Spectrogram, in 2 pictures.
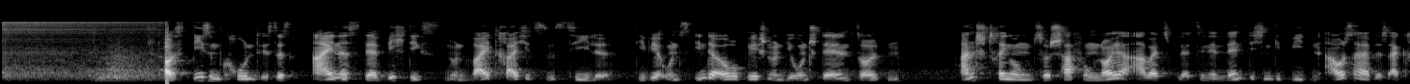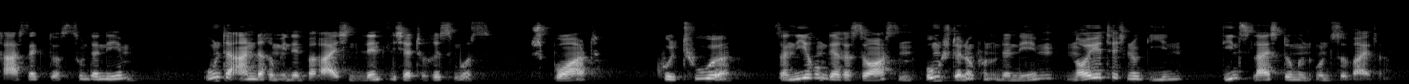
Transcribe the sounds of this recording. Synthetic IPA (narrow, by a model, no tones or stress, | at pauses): ʔaʊsd̥iːzəmɡʁʊntʰɪ̰stɛs | ʔa̰ɪnəsd̥eːɐvɪçtɪçstn̩ʊ̰ntv̥a̰ɪtʁ̥a̰ɪçɪstn̩t͡siːlə̰ | d̥iːviːɐʔʊnsɪndeːɐʔɔʏʁopʰɛːɪʃn̩ʊnjoːnʃtɛlənzɔltn̩ | ʔa̰nʃtʁ̥ɛŋʊŋənt͡suːɐʃafʊŋnɔʏɐ̰ʔa̰ɐbaɪt͡spl̥ɛt͡səɪndeːnlɛntlɪçn̩ɡəbiːtn̩ʔa̰ʊsɐhalp̚d̥ɛsa̰ɡʁa̰ːzɛktʰoɔɐst͡suʊntɐneːmən | ʔʊntɐ̰ʔa̰ndəʁ̞əmɪndeːnbəʁa̰ɪçn̩lɛntʰlɪçɐtʰuːʁɪsmʊs | ʃpɔɐt | kʰʊltʰuːɐ | z̥aniːʁʊŋdeːɐʁesʊɐsn̩ʔʊmʃtɛlʊŋfɔnʔʊ̰ntɐneːmənːɔʏətʰɛçnoloɡiːən | d̥iːnstlaɪstʊŋənʊntz̥o̰va̰ɪtʰɐ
